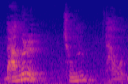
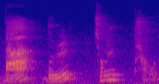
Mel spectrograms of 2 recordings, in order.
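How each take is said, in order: First: 남을 said as one unit, slowly, no break inside; teacher demo: keep 나 and 물 together as 남을; no pause after 남을. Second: Slow, with a break after 나 before 물; teacher demo: break 나 from 물 so it means 물; pause after 나. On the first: Teacher showing the class the other reading, 남을 kept together. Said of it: "이렇게 적당히". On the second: Teacher showing children where to pause, slow with a break after 나. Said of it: "이렇게 해야 되지만". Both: Shown as a demonstration.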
